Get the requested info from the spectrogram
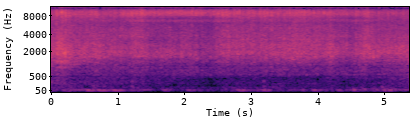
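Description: Pasta and vegetables sizzling steadily in a frying pan, stirred with a spatula.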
